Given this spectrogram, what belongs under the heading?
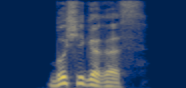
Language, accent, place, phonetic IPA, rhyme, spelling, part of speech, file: German, Germany, Berlin, [ˈbʊʃɪɡəʁəs], -ʊʃɪɡəʁəs, buschigeres, adjective, De-buschigeres.ogg
- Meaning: strong/mixed nominative/accusative neuter singular comparative degree of buschig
